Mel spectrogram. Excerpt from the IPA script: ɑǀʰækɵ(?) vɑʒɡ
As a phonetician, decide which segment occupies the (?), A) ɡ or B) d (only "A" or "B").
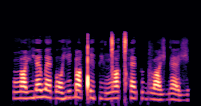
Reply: A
